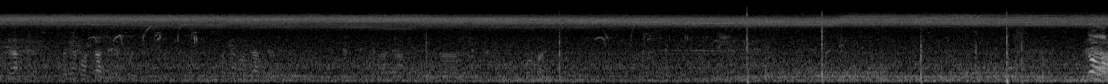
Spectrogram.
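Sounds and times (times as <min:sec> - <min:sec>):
cicada chorus drone: 0:00.0 - 0:11.0
football kicked on grass: 0:07.3 - 0:08.5, 0:09.1 - 0:10.4.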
